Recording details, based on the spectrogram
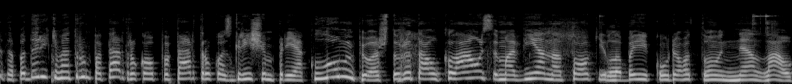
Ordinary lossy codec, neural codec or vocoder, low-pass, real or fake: MP3, 48 kbps; none; 14.4 kHz; real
